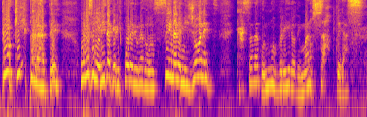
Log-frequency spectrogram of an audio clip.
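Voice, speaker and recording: Actress as a haughty rich mother, highish voice. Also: lively intonation, moderate pace, darkish tone, lightly acted. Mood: scornful. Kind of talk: theatrical read radio play.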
